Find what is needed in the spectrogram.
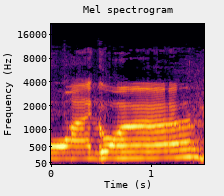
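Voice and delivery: loud mock Jamaican accent greeting; drawn-out greeting in a hammed-up Jamaican accent; put-on Jamaican accent. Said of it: "why not put on a Jamaican accent?".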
